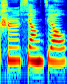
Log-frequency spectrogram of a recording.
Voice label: chi xiang jiao, tone pairs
